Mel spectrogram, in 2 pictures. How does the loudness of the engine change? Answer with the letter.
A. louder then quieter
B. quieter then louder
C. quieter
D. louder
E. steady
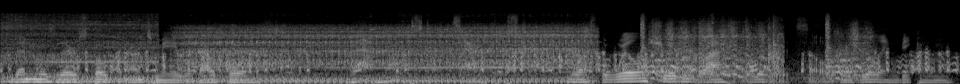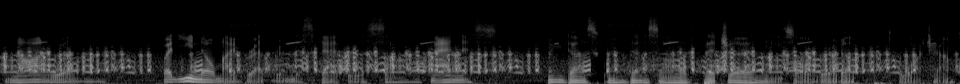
E.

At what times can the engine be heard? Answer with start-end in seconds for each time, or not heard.
0.0-8.8.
